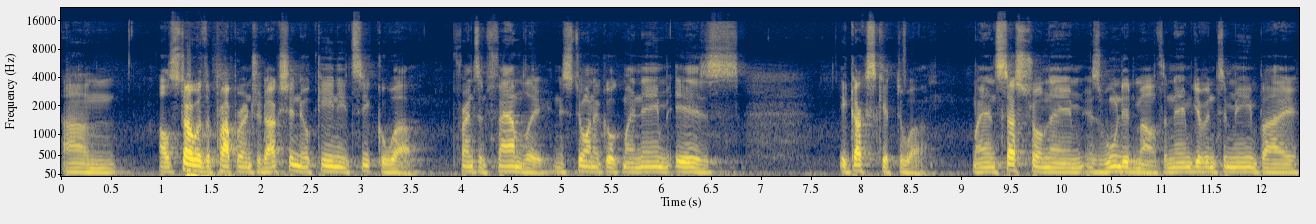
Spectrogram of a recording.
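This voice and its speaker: A man with a deep, bassy voice giving a relaxed, joking symposium talk as an artist, speaking into a microphone in a lecture hall. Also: normal speed. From Blackfoot territory, Alberta. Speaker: artist and presenter. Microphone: handheld or podium microphone.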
